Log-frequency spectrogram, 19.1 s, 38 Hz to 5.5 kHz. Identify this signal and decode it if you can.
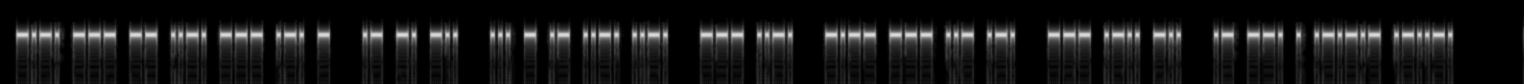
Morse code, heard as a keyed tone, about 25 wpm, 700 Hz. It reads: COMFORT AND STAFF OF YOUR OLD AGE."
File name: Pinocchio / Pinocchio ch8 20 25 ik1hge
